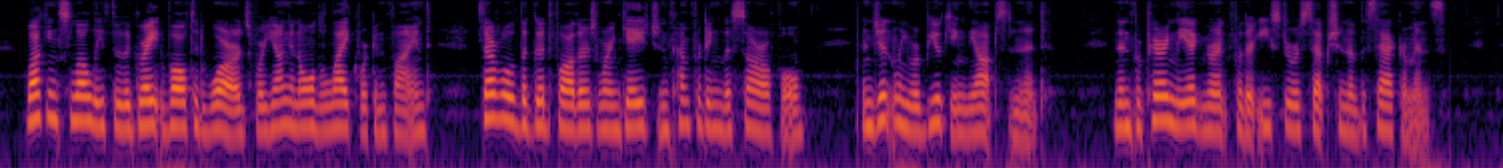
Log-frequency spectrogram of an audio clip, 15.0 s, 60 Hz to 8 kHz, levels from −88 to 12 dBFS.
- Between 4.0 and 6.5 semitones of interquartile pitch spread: No, average, 2.8 semitones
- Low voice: No, high, 195 Hz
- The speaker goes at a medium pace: Yes, average, 170 wpm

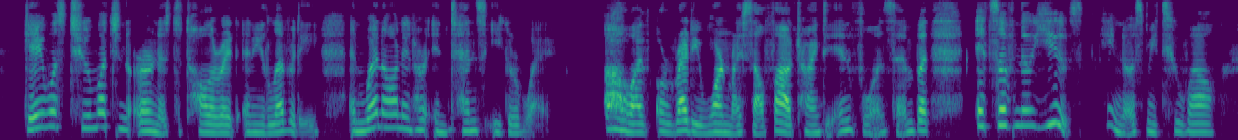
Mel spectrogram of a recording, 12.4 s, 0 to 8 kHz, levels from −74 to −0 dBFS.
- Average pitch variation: No, wide, 5.8 semitones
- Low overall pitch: No, high, 200 Hz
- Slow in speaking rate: No, average, 185 wpm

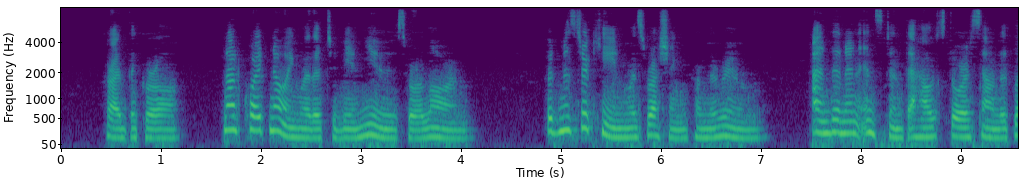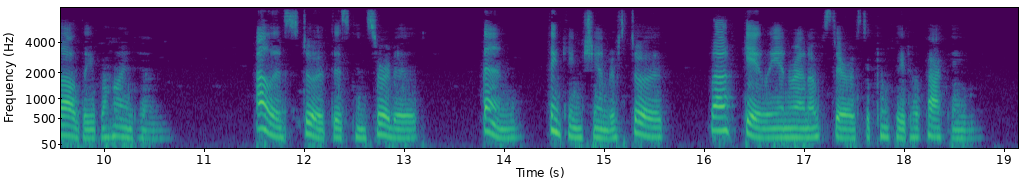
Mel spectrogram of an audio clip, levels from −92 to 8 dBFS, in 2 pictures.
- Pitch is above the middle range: No, medium, 150 Hz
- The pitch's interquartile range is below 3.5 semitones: No, average, 3.8 semitones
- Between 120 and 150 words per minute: Yes, average, 145 wpm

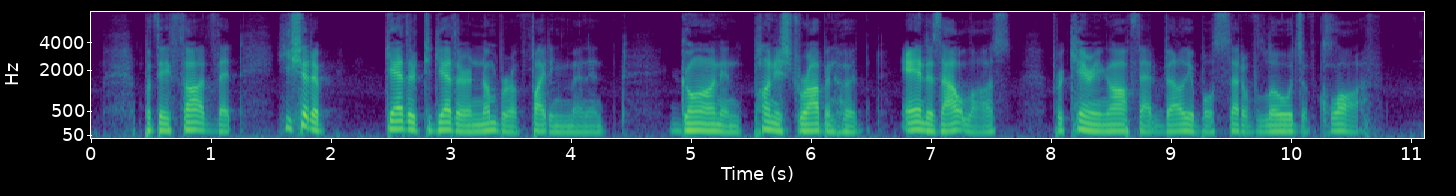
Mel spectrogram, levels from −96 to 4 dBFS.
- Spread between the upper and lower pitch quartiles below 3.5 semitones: Yes, average, 3.0 semitones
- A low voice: Yes, low, 110 Hz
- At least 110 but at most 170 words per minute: No, average, 180 wpm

